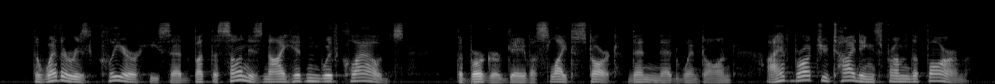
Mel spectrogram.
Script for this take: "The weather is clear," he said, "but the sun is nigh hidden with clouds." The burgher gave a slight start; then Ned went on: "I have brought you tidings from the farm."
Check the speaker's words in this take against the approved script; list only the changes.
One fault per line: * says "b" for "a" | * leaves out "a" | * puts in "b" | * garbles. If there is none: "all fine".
all fine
